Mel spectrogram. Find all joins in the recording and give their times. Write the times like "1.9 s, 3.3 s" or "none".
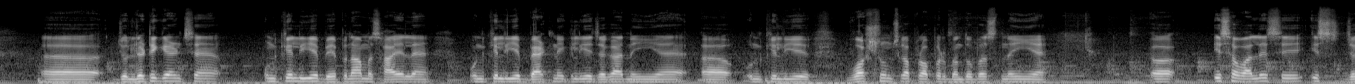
none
